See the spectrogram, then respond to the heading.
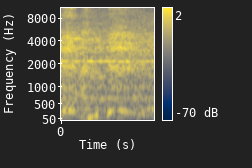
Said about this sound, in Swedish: Nej, det är ju en lövblås. Nu gick han iväg. Lövblåsar som de älskar här i USA mer än något annat.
